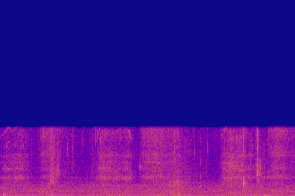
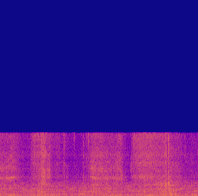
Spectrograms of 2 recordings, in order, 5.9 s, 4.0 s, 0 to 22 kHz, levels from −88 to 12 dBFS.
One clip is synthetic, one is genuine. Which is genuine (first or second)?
first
